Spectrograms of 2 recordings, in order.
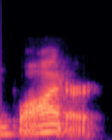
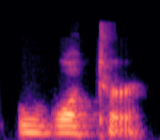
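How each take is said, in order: First: The middle consonant is a quick flapped T. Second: The middle consonant carries a foreign, non-flapped sound. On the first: The speaker calls it right. "eventually I managed to say water" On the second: The speaker calls it wrong. "That was my pronunciation"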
